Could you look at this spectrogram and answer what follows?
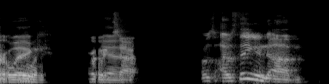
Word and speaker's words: Gerwig: And then Greta, how do you pronounce her last name? Gerwig.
